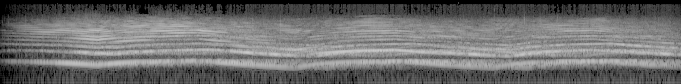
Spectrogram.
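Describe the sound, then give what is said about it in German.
A civil defense warning siren wails alone and loudly. Its tone rises and falls in slow, smooth cycles, sweeping up and down several times without pause. “die Warnmeldung ist ein an- und abschwellender Sirenenton und die Endwahrnehmung ist ein Dauersirenenton. Okay. Wollen wir da mal reinhören? Ja. Alles klar. Also dieses hier wäre ein Warnton.”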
